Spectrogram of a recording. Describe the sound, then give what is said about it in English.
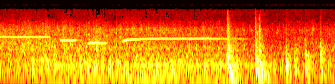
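Steady droning engine hum of a boat motoring out to sea, with a thin whistling tone above it and several sharp clattering knocks near the end. “Later, the Queen Conch motors out to sea with Harry at the wheel.”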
